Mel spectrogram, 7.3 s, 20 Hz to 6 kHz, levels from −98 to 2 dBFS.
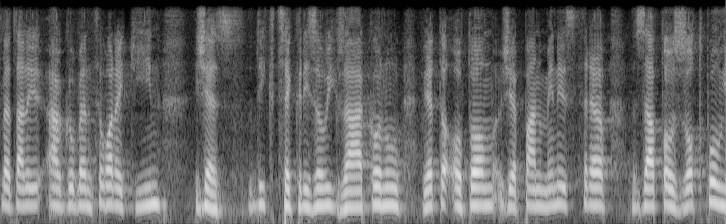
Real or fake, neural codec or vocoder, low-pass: fake; codec, 16 kHz, 0.5 kbps, X-Codec, HuBERT features, trained on LibriSpeech; 5.4 kHz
